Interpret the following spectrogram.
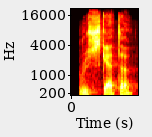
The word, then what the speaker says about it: bruschetta: in the mid 2000s I know that it's pronounced brusketta but I'm just going to call it bruschetta cuz I'm already sound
